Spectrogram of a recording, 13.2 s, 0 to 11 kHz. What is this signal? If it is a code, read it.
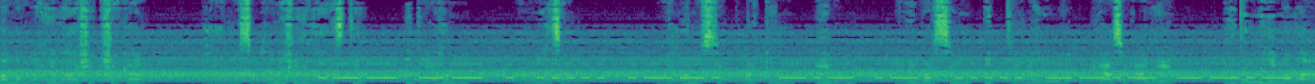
Morse code, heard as a keyed tone, hand-sent with a bug key, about 16 wpm, 880 Hz, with radio static, a narrow filter, room echo and speech in Sanskrit. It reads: WME5P KR5QQ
